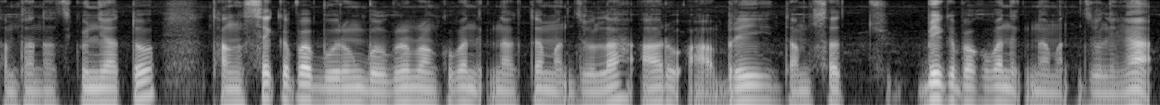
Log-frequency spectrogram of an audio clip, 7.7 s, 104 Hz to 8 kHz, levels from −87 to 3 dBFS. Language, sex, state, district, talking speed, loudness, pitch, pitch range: Garo, male, Meghalaya, South Garo Hills, 110 wpm, -22 LUFS, 105 Hz, 95-110 Hz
